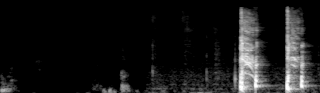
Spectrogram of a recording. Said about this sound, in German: Kannst du, dich, kannst du dich muten, wenn du hustest? Nein, ich will das dokumentieren, wie schlimm ja, das aber wird.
